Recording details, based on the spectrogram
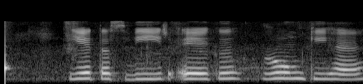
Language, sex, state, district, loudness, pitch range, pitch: Hindi, female, Haryana, Jhajjar, -20 LUFS, 250-270 Hz, 260 Hz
